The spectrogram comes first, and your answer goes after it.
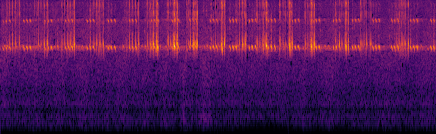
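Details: Wild grasshoppers singing in a flowery meadow: rapid shrill pulses over a sustained high whine, interrupted by repeated louder rasping bursts roughly every quarter second from midway on.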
